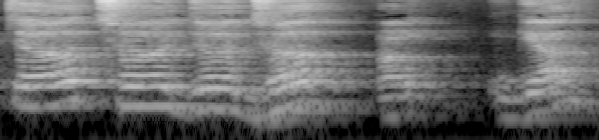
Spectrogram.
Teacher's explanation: च वर्ग, इसका उच्चारण होता है तालु से। तालु में आते हैं, इस वर्ग में आते हैं च, छ, ज, झ, ज्ञ।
